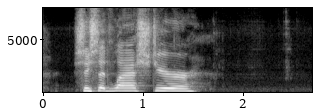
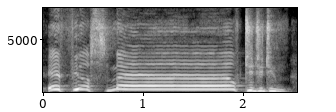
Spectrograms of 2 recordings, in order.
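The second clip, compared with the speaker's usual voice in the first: high, slow shouted catchphrase, hummed filler; booming mock arena promo; The Rock catchphrase; 11 semitones higher, 4 dB louder, much slower than usual. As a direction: yell it like a wrestler hyping the crowd. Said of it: "you hear".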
